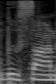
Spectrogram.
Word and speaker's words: Busan: Train to Busan is, I think, it's how it's pronounced. Not Busan.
